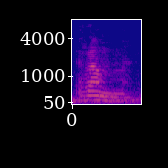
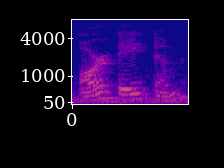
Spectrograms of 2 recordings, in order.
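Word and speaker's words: रं: the solar plexus chakra is ram r-a-m and i'm working on my trilled r ram yours might be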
